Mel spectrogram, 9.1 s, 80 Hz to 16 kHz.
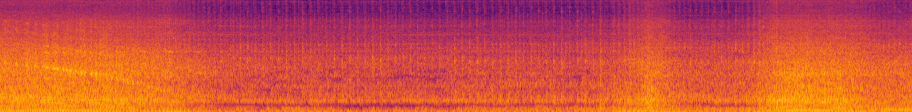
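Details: Honda Beat LED Deluxe scooter that had been stalling with a stored code 7 (EOT sensor), after clearing the DTC and restarting: it revs up and settles to an even idle with no misses. A loose EOT socket is suspected.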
